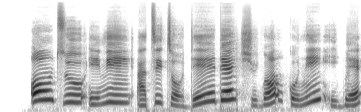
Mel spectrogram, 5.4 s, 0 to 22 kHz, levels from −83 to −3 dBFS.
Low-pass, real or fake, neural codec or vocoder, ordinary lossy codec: none; fake; autoencoder, 48 kHz, 32 numbers a frame, DAC-VAE, trained on Japanese speech; none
